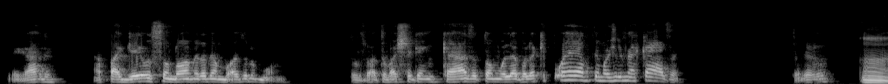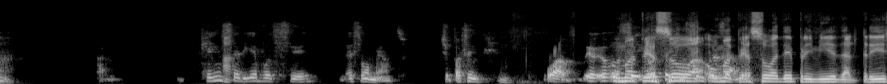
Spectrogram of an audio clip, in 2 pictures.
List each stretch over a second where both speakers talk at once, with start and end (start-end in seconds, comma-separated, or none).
14.9-16.5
